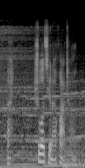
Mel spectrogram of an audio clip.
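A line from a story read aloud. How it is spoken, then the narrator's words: Long sigh. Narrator (Chinese): 任伯宇长叹一声道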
